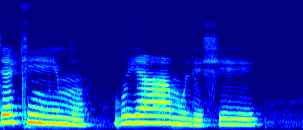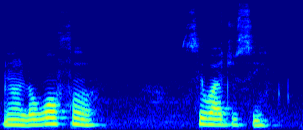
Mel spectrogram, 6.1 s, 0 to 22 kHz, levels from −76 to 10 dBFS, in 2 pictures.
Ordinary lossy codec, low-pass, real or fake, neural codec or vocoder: none; 19.8 kHz; real; none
